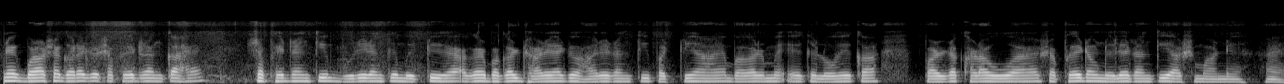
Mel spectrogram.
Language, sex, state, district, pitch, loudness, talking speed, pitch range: Hindi, male, Bihar, Sitamarhi, 145 Hz, -17 LUFS, 205 wpm, 135-150 Hz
